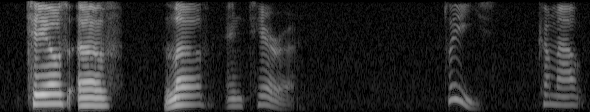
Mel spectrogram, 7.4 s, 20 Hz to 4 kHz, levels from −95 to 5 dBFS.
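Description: Speech recording with no technical faults to report.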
